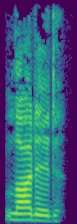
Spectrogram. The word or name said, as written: lauded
